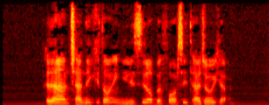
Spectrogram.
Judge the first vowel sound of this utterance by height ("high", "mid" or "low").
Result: mid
